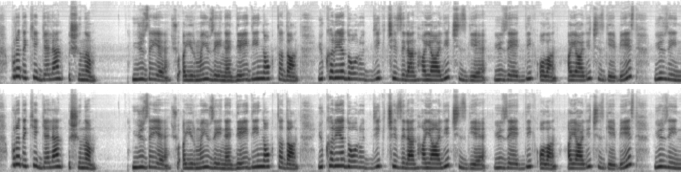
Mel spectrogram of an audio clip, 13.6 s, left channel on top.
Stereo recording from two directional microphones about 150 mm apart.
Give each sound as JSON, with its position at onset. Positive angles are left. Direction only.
{"t": 0.0, "sound": "speech", "side_deg": -20}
